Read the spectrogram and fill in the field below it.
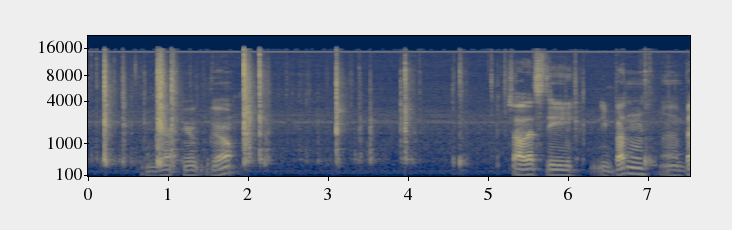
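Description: Plastic parts click and snap as they are prised apart.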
